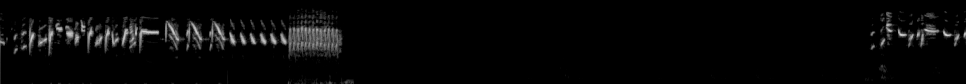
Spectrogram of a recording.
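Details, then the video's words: European goldfinch song used to tutor young goldfinches, containing strong harsh phrases: rapid high twittering trills and buzzy notes, a grating burst near three seconds, then silence before the song resumes. "تغريد زلزال للتسميع صغار الحسون ،يحتوي على نهرات قوية"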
